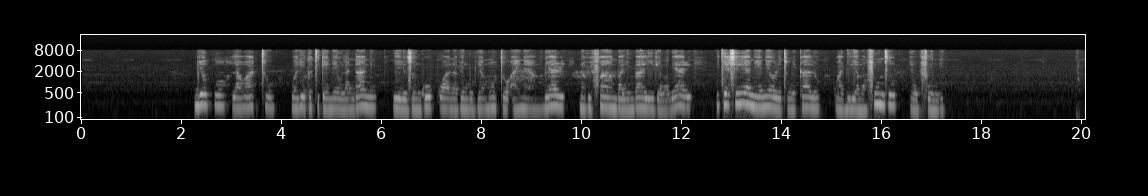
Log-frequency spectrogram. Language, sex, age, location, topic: Swahili, female, 25-35, Dar es Salaam, education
